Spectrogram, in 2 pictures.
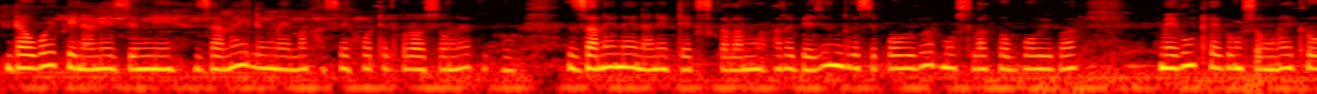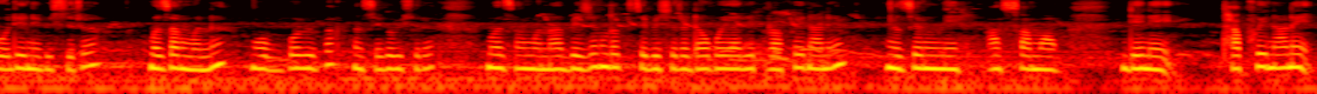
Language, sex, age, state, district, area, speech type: Bodo, female, 18-30, Assam, Udalguri, urban, spontaneous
